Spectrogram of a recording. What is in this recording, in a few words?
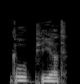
"gruppiert", German; adjectives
